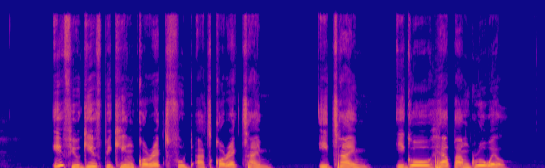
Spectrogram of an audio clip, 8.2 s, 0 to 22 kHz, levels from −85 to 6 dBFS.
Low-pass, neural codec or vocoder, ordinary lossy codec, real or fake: none; none; none; real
